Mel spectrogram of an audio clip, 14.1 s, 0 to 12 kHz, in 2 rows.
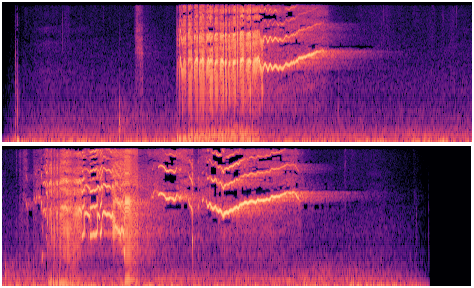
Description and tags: STE-010 Writing Hard on Board with Marker
Writing hard on a whiteboard with a marker, producing a characteristic disgusting sound.
UPF-CS12, board, campus-upf, disgusting, marker, whiteboard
